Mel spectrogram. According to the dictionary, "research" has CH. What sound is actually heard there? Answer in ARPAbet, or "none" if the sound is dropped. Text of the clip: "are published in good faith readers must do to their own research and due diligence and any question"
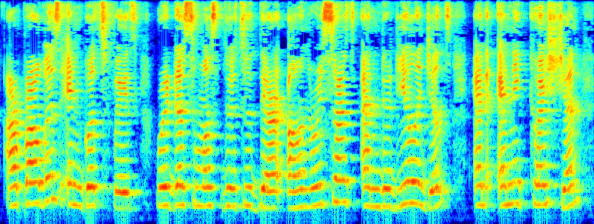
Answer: S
